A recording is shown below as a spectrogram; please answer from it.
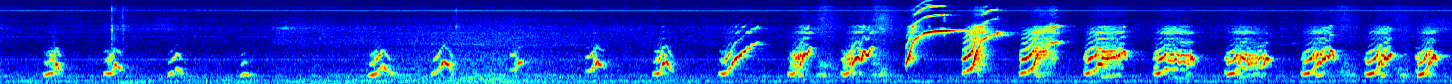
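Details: Guinea pig calling for love: sparse soft squeaks build into a loud, regular run of rising squeals with one piercing high whistle, over a low background hum.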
